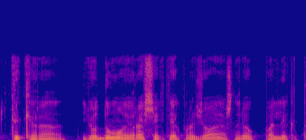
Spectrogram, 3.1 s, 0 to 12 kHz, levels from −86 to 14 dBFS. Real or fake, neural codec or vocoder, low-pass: real; none; 7.2 kHz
